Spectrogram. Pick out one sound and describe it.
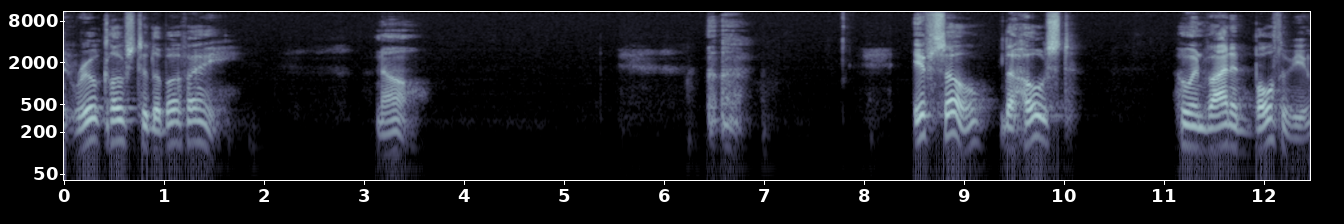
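An older man speaks calmly into a microphone, pausing between phrases.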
